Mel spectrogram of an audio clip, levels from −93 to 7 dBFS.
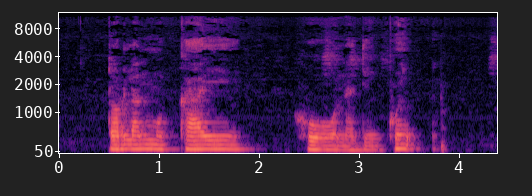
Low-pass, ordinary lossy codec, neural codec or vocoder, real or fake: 10.8 kHz; AAC, 64 kbps; none; real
